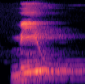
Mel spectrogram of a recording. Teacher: nun sukunnya melebur ke huruf wawu dan ditekan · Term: idgham bi gunna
